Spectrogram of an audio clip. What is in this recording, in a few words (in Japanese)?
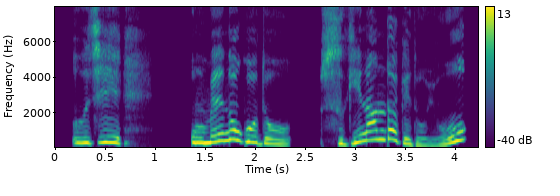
好きです 山形; imas; 春香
